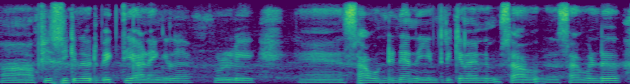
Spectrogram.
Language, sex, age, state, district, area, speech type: Malayalam, female, 45-60, Kerala, Pathanamthitta, rural, spontaneous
